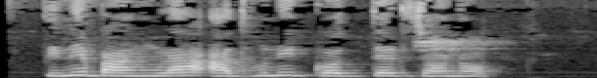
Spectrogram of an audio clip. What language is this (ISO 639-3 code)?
ben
